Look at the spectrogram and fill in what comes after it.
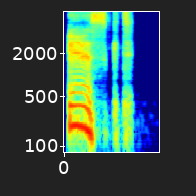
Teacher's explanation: o correto para o passado de ask é asked, que pode soar como T no final, especialmente depois de sons desvozeados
